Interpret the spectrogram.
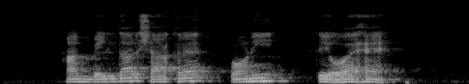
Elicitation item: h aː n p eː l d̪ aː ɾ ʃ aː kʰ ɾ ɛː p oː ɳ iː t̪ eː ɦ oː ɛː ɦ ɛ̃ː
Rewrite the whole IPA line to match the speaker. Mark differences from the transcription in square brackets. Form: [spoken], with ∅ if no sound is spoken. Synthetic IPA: h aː n [b] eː l d̪ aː ɾ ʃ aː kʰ ɾ ɛː p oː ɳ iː t̪ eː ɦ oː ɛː ɦ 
